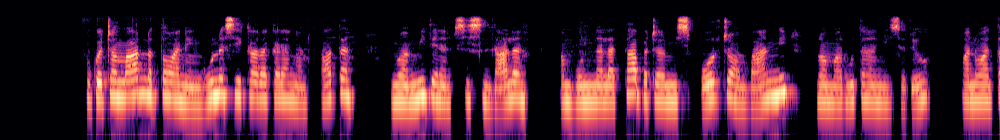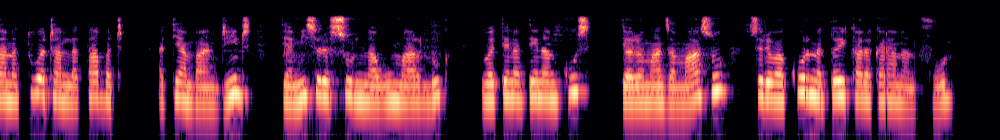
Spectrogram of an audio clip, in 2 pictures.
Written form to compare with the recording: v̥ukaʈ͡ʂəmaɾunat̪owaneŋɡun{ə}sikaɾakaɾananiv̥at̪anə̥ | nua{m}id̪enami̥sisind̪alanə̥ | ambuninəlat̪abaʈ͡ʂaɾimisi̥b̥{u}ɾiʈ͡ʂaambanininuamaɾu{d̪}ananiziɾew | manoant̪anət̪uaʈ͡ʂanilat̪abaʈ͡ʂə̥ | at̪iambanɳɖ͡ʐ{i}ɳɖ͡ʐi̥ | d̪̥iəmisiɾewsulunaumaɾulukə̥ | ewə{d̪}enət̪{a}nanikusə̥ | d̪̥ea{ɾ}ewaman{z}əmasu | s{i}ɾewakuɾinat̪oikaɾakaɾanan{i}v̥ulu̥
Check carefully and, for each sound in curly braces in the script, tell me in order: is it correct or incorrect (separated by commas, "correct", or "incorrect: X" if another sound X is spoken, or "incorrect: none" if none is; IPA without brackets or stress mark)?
correct, correct, incorrect: o, incorrect: t̪, correct, incorrect: t̪, incorrect: e, correct, incorrect: d͡z, correct, correct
